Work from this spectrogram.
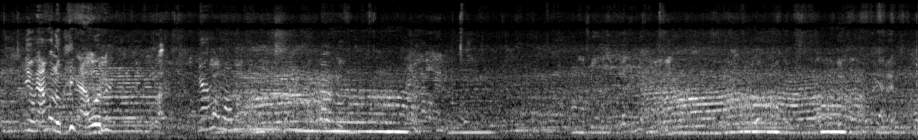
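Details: Masked cow, rampaging badly while being unloaded from a truck, gives long, deep, drawn-out moos in several repeated bellows. Some rise and fall in pitch. Murmuring voices sound in the background.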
